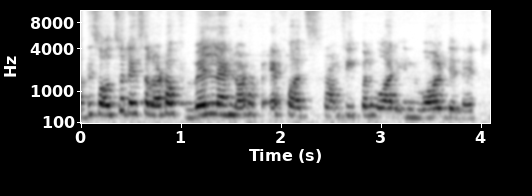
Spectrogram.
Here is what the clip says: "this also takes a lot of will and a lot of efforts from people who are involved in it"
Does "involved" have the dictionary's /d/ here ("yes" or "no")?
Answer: yes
